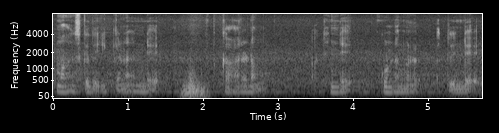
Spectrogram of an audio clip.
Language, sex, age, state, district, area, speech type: Malayalam, male, 18-30, Kerala, Palakkad, urban, spontaneous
